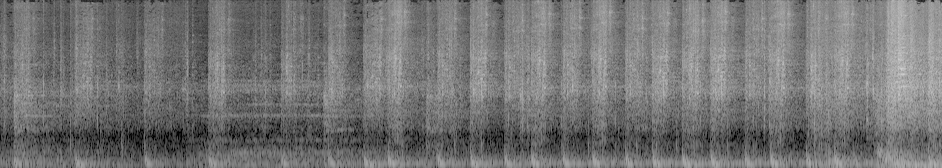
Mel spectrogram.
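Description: Armoured footsteps thud in a steady run on a hard floor.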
